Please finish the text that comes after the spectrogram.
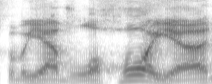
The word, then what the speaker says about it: La Jolla: And also aerobics also mispronounced, but we have La Jolla, not La Jolla. It's La Jolla, folks.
